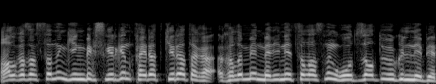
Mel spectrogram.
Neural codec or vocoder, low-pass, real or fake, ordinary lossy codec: none; 7.2 kHz; real; none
